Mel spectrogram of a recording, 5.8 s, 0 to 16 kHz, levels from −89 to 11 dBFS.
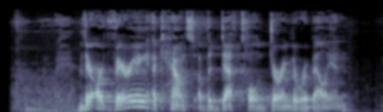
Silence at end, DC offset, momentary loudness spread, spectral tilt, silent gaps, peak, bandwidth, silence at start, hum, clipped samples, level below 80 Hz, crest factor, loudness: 0.55 s; under 0.1%; 21 LU; -3.5 dB/octave; none; -2 dBFS; 11.5 kHz; 0.2 s; none; under 0.1%; -46 dBFS; 18 dB; -18 LUFS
